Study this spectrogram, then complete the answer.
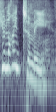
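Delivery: outraged at being tricked; accusing. Acted. King to his fled parrot, hurt and accusing.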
